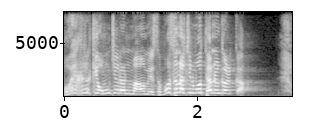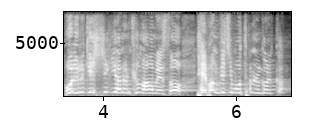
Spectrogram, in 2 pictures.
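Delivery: high, loud, building shout; fiery sermon shout; preaching climax. Real, not acted. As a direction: drive the question home at full force. Preacher's rising rhetorical climax.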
